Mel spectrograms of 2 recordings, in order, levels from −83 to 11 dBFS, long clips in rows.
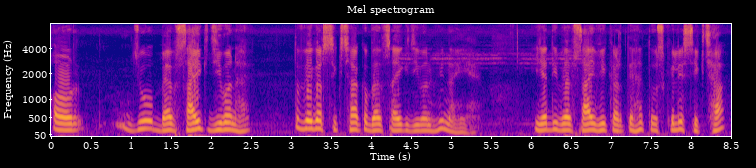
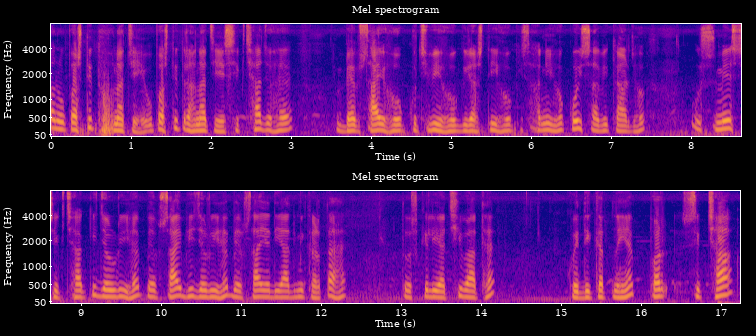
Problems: none marked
